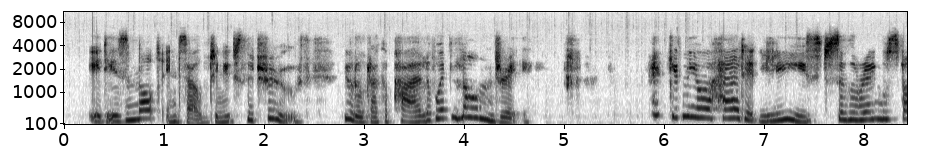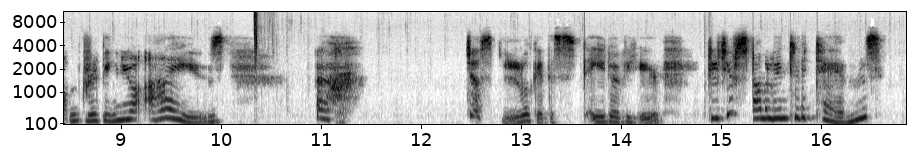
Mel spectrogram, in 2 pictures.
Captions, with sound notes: It is not insulting. It's the truth. You look like a pile of wet laundry! [Holmes laughs] Give me your hat, at least, so the rain will stop dripping in your eyes! [Water splash on floor] Ugh! Just look at the state of you. Did you stumble into the Thames?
